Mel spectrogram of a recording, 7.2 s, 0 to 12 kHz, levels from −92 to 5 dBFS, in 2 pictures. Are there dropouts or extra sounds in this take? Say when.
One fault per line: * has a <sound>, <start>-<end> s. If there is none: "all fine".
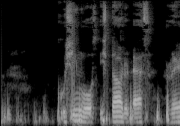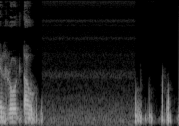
all fine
